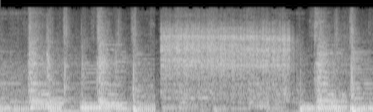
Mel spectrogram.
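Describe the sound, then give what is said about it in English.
An electric grinder whirs through melon seeds and whole cardamom pods, starting with a few short pulses, then running in one steady stretch, then pulsing in brief bursts again. “some melon seeds, some whole elaichi. You can add some elaichi powder, which I'll add later. First we'll grind this, then we'll add the sugar.”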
